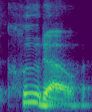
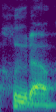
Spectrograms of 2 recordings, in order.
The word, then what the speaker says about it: Cluedo: You go to Europe, you buy the board game, for some reason it's called Cluedo. I don't I don't know why. Cluedo, like Pluto?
